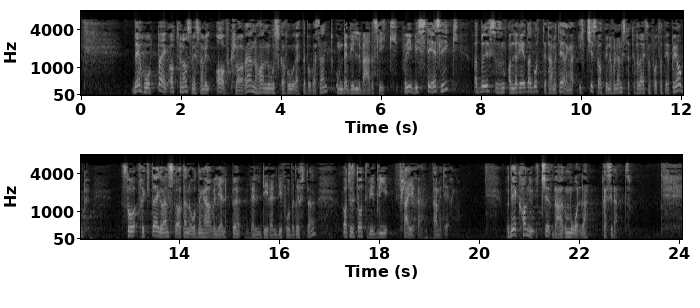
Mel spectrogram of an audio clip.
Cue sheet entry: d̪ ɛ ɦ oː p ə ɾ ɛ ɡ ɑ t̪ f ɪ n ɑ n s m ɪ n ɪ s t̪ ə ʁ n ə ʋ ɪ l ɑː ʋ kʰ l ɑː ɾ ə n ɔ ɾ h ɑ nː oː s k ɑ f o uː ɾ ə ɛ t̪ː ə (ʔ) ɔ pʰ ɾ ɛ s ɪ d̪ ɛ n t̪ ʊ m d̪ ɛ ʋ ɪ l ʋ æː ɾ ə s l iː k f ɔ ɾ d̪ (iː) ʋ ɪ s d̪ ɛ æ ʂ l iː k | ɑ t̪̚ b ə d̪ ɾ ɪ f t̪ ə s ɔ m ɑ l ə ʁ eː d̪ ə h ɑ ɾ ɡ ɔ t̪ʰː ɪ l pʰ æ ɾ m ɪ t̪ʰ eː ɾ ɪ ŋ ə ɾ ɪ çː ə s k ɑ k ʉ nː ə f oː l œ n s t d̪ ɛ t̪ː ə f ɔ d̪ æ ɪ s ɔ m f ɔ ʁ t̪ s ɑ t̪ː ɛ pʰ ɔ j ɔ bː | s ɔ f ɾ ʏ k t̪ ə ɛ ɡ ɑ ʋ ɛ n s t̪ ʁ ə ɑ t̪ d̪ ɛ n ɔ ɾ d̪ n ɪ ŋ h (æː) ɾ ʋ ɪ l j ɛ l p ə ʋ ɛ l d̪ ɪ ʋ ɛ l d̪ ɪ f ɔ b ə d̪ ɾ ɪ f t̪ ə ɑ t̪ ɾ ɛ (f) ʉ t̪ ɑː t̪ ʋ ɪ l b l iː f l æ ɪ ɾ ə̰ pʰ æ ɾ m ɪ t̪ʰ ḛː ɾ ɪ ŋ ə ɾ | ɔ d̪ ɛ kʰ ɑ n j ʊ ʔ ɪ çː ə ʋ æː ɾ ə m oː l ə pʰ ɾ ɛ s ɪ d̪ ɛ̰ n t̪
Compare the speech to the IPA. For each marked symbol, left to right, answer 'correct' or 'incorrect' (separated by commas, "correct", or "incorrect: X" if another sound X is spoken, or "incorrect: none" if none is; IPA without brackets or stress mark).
incorrect: p, correct, correct, incorrect: s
